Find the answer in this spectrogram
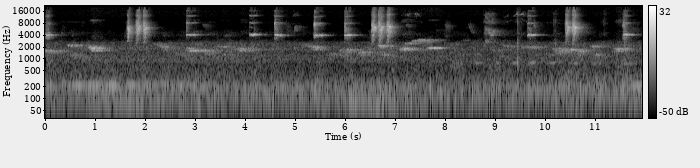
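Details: Brown-throated sunbird (kolibri ninja) lure recording meant to prompt a caged bird to sing at night: bursts of sharp, high chirps and short trills scattered through the clip, with softer lower whistled notes and a steady low background hum.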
